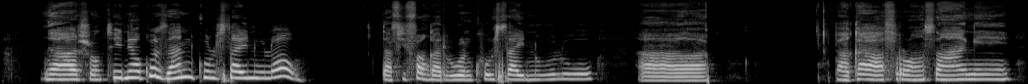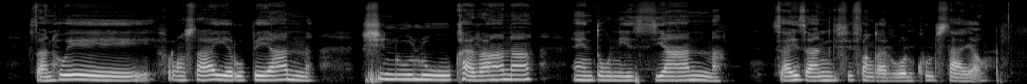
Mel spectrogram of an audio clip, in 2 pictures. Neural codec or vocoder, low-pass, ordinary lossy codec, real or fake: vocoder, 44.1 kHz, 128 mel bands, Pupu-Vocoder; none; none; fake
